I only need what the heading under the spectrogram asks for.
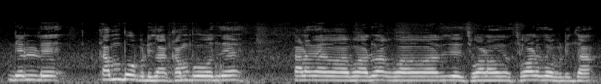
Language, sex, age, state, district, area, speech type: Tamil, male, 60+, Tamil Nadu, Tiruchirappalli, rural, spontaneous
